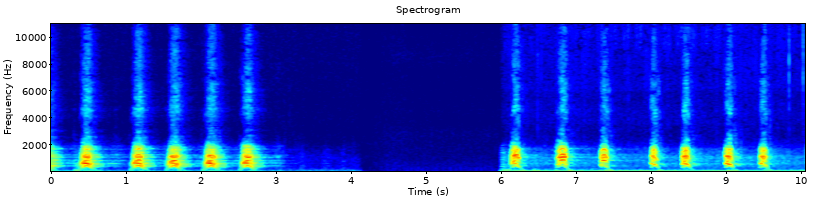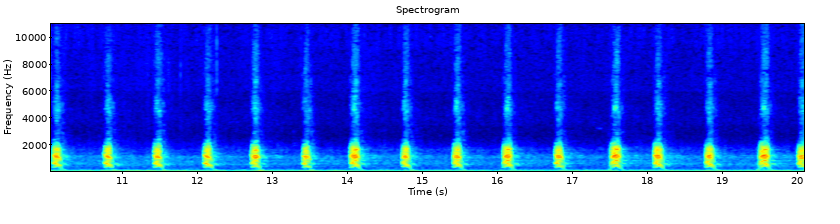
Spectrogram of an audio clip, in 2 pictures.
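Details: A German Shepherd gives a fast burst of five barks, falls silent for about three seconds, then resumes with a long, steady series of over twenty barks over a low background rumble.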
